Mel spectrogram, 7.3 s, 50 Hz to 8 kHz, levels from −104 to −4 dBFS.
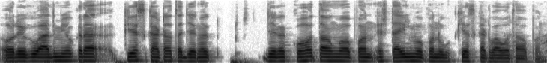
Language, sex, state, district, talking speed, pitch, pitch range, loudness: Bhojpuri, male, Bihar, Muzaffarpur, 150 wpm, 125 Hz, 120-130 Hz, -14 LUFS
